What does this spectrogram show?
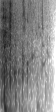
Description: scuff, footsteps, concrete flooded

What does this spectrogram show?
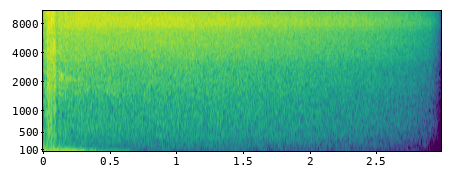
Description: controls steam; combine plug

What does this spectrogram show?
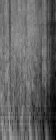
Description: host abandon pop, headcrab reviver; creatures

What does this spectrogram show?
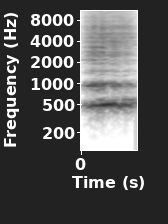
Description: move, hinges drawers; tictac

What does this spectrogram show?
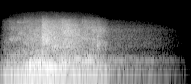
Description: water lap; ambient; Counter Strike Model Pack; CS:GO; nuke

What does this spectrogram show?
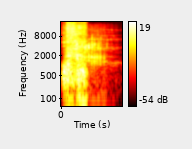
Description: breath out, headcrab black; creatures

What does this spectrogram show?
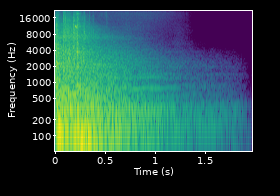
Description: vent crash open, grate; Half Life Alyx

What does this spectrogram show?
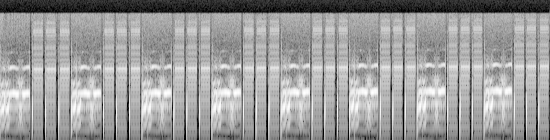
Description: manhack stunned; npc; Half Life Alyx

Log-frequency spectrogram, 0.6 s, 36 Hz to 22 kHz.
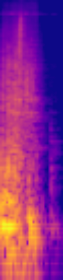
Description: fs fm plywood, footsteps; Portal 2

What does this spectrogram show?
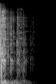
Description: weapon smg impact; physics

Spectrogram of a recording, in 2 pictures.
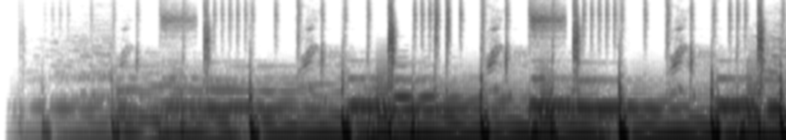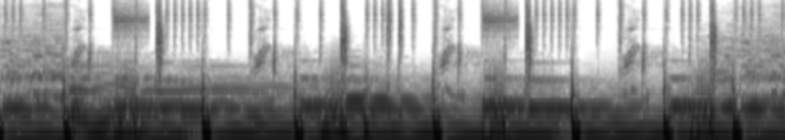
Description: bomb planted

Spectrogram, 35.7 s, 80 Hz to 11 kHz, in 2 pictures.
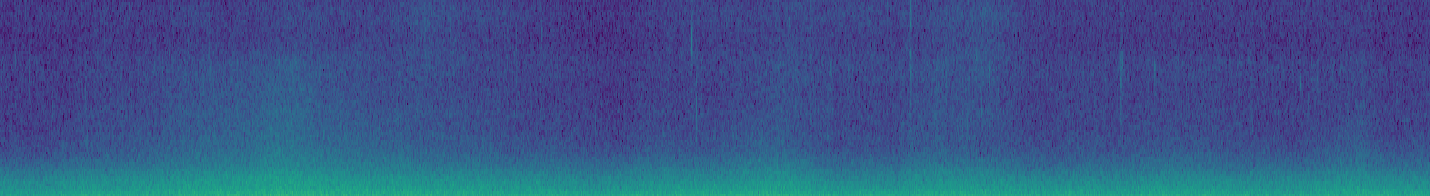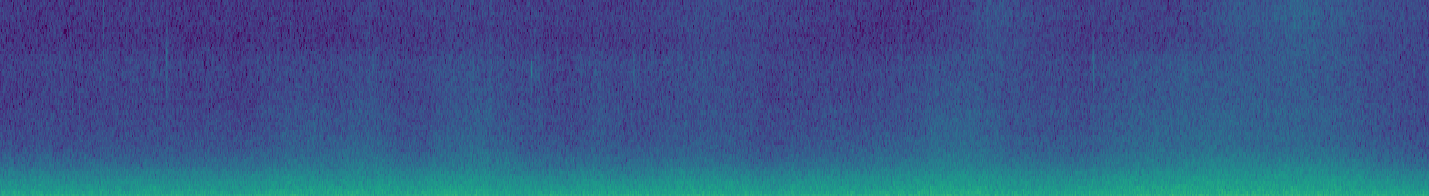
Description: wind sand; ambient; Counter Strike Model Pack; CS:GO; dust2

